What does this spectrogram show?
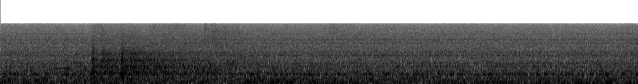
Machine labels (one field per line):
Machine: fan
